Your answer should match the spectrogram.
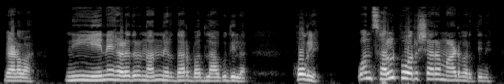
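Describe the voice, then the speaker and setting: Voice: medium pitch, animated, fast talker, a little mellow, close to an everyday voice. A performer voicing a stubborn young villager set on becoming a soldier, with a North Karnataka accent, in a cartoon. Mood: determined. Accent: North Karnataka Kannada. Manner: earnest, stubborn. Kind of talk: cartoon voice acting.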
